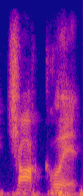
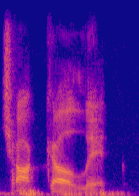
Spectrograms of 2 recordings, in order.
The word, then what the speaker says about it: chocolate: Sometimes we drop syllables. We say chocolate instead of chocolate.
